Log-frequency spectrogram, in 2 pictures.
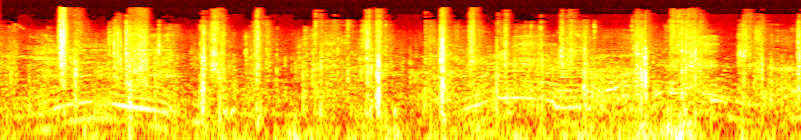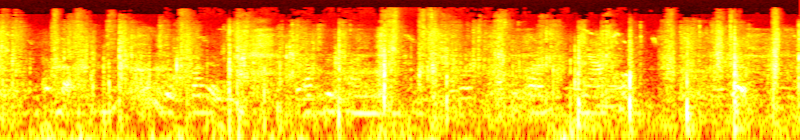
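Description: Cattle lowing several times in long rising-and-falling calls, over a steady run of sharp clicks and scuffs of footsteps on a dirt path.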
